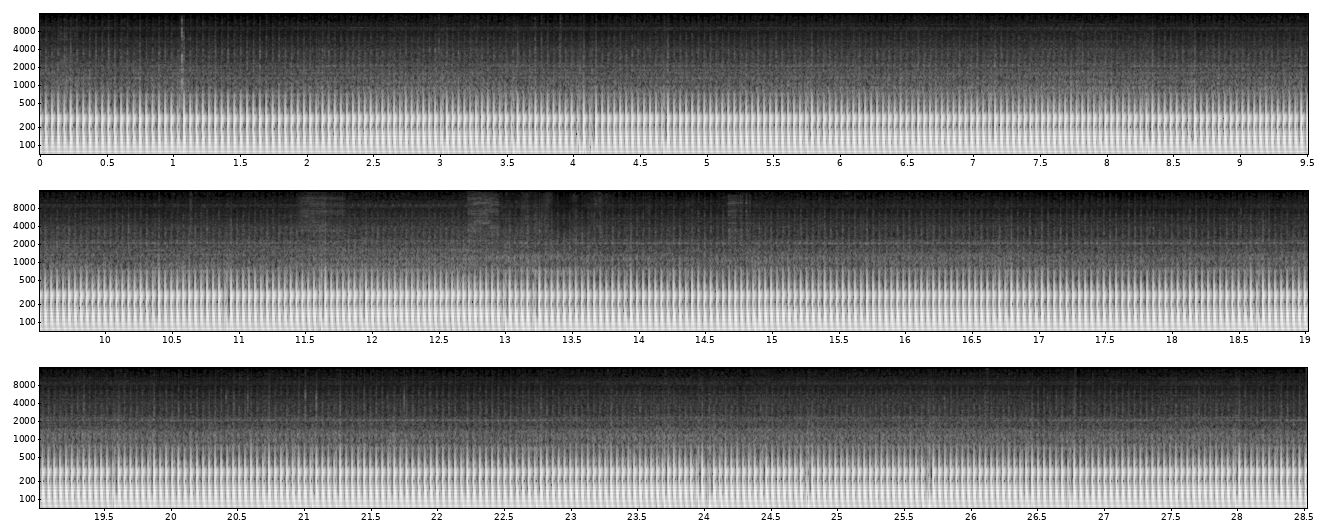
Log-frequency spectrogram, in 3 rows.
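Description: Yamaha Warrior 350 ATV's single-cylinder four-stroke engine idling steadily, heard close up from a camera mounted on the quad.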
